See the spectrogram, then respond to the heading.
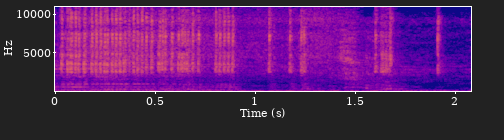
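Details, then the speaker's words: Mahindra Jayo mini with a no-start, temperature gauge high/low and no warning lights: sharp, irregular relay ticking over a low hum from the rear fuse box behind the seat (ECM and fuel pump relays); loose fuse box connection. "ఇక్కడ ఉంటాయి ఇన్నీ ECM ఫీజులు అన్నీ దీనికి ECM relay fuel pump relay ఇవన్నీ కూడా ఇక్కడే ఉంటాయి అన్నమాట సౌండ్ వస్తుంది కదా తీన్ బాక్స్ లో లూస్ కనెక్ట్ ఉందన్నమాట"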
